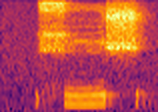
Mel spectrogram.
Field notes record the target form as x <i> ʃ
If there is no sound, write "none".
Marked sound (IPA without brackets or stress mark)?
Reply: i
